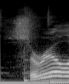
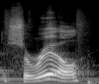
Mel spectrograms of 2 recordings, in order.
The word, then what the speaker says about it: Cyril: can quit stuttering is we're surreal surreal Oklahoma and it's spelled cyr IL not surreal but surreal and just a great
